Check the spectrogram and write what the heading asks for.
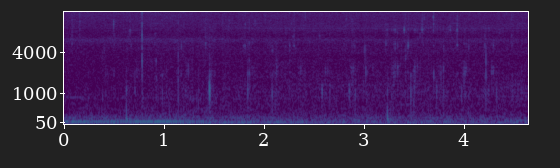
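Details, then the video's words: Domestic cat drinking water indoors, lapping and licking in quick soft wet clicks, roughly three per second, close and quiet, over a steady low room hum with no voices. "ASMR Cat: Drinking, Lapping and Licking Water"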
